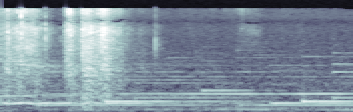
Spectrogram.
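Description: Paper packaging crinkling and rustling as a small parcel is unwrapped, dying away after about a second, over soft background music with long held notes.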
